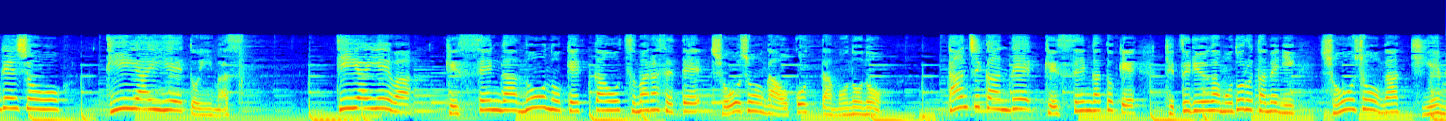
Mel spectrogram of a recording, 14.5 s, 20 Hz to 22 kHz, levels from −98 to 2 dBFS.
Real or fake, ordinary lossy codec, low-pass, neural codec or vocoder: real; none; none; none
